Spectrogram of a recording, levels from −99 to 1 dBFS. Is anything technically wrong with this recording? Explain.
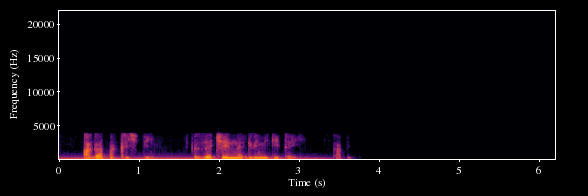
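Yes, there are three faults. A mains hum runs throughout. It is a steady 60 Hz tone, roughly 15 dB below the speech, from power-line coupling such as a ground loop.

The speech also passes through the G.729 codec at 8 kbit/s. It rebuilds the voice from a filter and sparse pulses, so nothing above 4 kHz survives. The sound is plainly rough and synthetic.

VoIP packet loss concealed by the speech codec occurs at 0.60–0.69 s and 2.28–2.37 s. Each gap is about 30 ms, which fits one lost packet. The decoder extrapolates and fades, leaving a brief, weakened stretch.

The speech then fades smoothly out by 3.8 s.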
